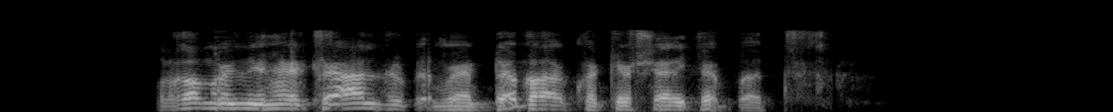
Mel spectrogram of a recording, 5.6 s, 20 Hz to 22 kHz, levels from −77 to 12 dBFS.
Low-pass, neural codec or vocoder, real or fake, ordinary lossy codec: 7.2 kHz; codec, 24 kHz, 1.5 kbps, HILCodec; fake; AAC, 48 kbps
